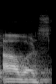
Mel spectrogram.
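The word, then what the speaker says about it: hours: तो ये क्या हो गया 8 आवर्स, ठीक है। ये हावर लिखा है बच्चों, मगर इसे हम क्या पढ़ते हैं, आवर्स, ठीक है, एस साइलेंट होता है यहाँ पर।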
